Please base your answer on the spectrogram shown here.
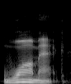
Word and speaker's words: Womack: Coach Womack has two M's, so I guess the pronunciation is Womack, which makes sense.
